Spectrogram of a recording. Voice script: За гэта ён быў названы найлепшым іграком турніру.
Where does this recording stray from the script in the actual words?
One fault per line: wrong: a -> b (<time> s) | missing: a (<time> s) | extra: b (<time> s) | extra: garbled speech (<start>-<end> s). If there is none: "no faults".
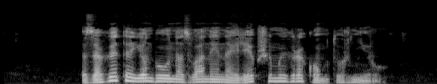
no faults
